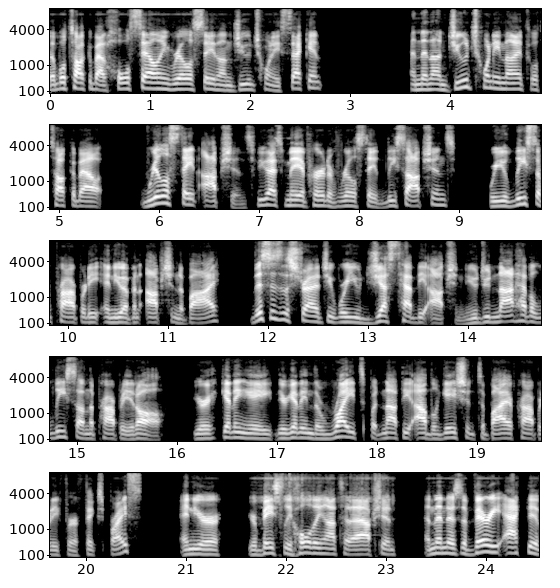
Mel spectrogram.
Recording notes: This was a live class recorded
